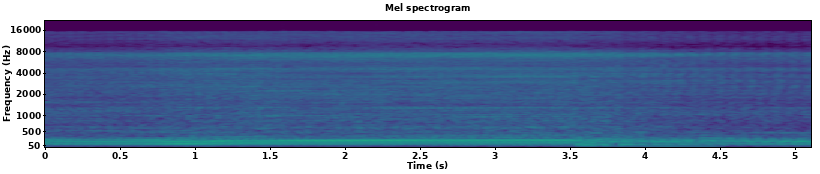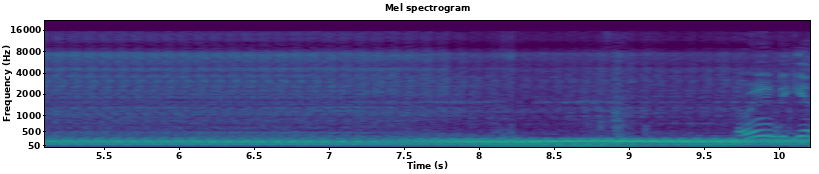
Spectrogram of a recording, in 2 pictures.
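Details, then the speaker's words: Engine, cold start after sitting a week, emissions being deleted before a Weber carburetor swap, smoke under the hood: uneven, lumpy idle with wavering beat and speed dips; rough running. "Oh yeah, you gotta push the clutch in. Ooh. Sounds pretty rough. Hear it?"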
